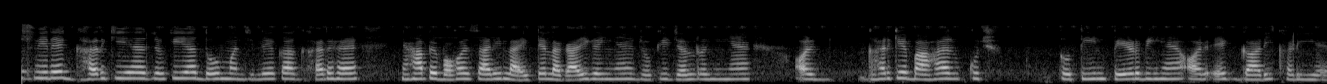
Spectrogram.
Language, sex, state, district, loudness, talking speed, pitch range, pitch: Hindi, female, Uttar Pradesh, Etah, -26 LUFS, 175 wpm, 240-260 Hz, 255 Hz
